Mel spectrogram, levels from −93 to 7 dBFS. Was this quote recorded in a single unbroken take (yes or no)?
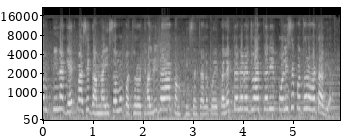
yes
